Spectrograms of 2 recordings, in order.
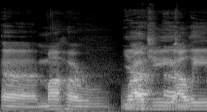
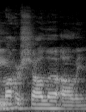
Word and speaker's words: Mahershala Ali: And then I don't know how to pronounce the other gentleman's name. Oh, man. It's like Maharaji Ali. Mahershala Ali.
